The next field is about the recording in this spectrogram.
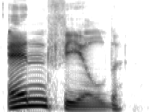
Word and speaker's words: Enfield: No, that's not how you say it. It's enfield rifle. Enfield has a capital E, E-N-F-I-E-L-D.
